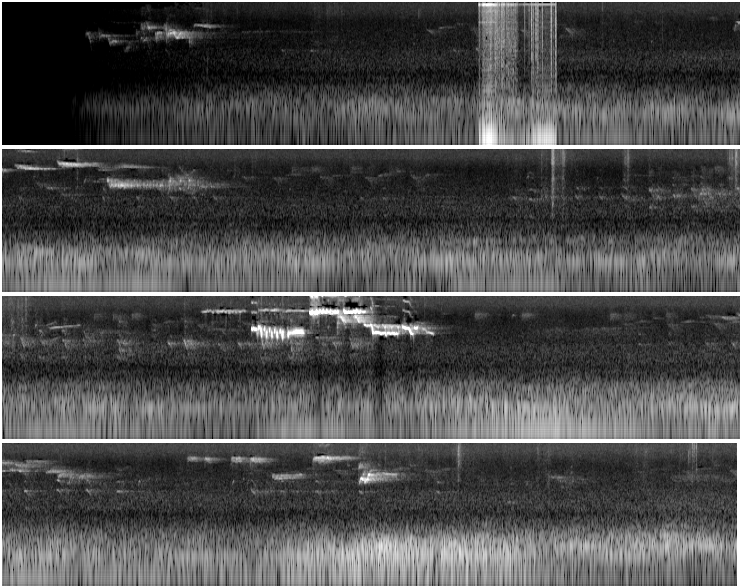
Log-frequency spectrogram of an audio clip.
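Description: Birds chirping in short, scattered calls over a low steady background rumble, with a loud flurry of calls near the middle. Two sharp clicks come about five seconds in.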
